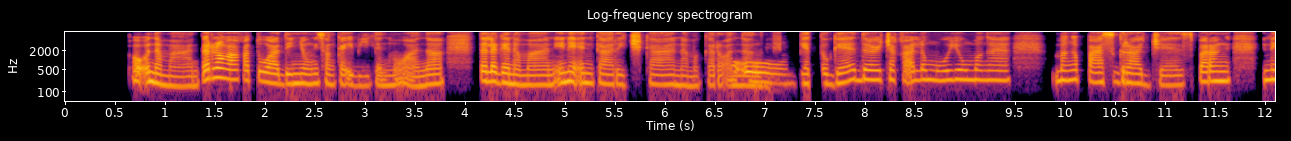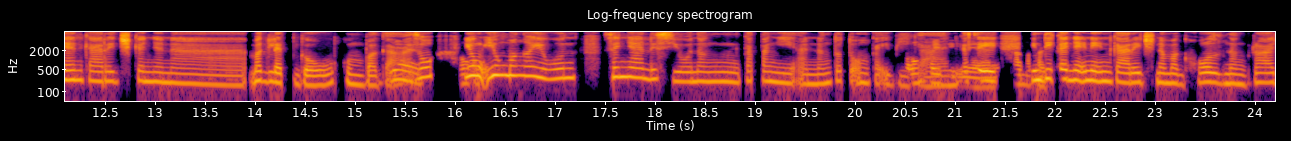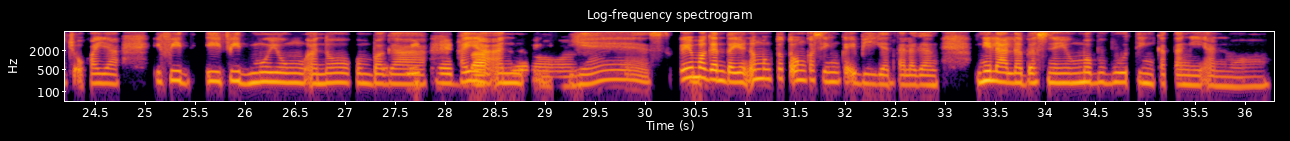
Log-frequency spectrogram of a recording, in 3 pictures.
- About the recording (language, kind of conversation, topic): Filipino, podcast, Ano ang hinahanap mo sa isang tunay na kaibigan?
- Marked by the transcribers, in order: tapping; other background noise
